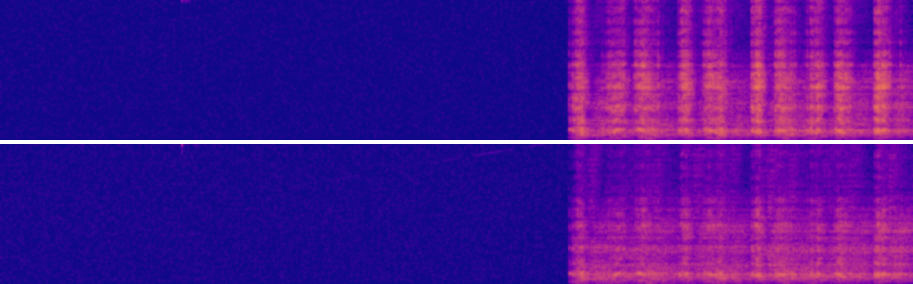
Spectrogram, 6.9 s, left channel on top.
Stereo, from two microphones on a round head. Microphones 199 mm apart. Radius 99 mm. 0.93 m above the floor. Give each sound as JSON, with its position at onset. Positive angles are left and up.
{"t": 1.4, "sound": "a camera shutter", "side_deg": -40, "distance_m": 1.8}
{"t": 4.3, "sound": "an alarm clock", "side_deg": 75, "distance_m": 3.5}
